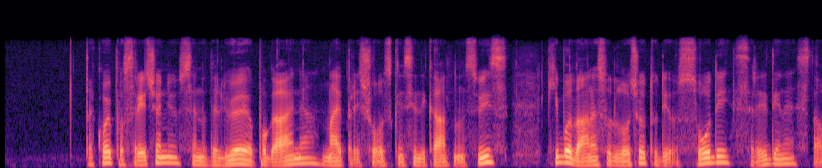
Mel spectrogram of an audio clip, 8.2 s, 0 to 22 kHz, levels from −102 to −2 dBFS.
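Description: No technical faults can be heard in this speech.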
